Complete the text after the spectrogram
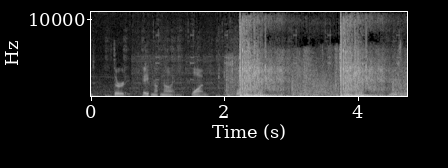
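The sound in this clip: Two heavy tank gun blasts in a video game. Each is a loud, broad boom with a long rumbling tail, and they come about a second and a half apart after a short stretch of voices.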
